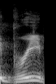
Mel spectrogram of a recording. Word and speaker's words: Brie: I say brie because that's spelled like the cheese.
